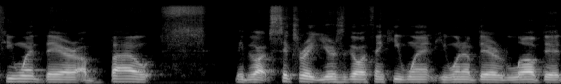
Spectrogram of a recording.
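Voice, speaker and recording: Here a man talks with a South Louisiana accent at medium pitch. The recording is very clean with a silent background. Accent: South Louisiana Southern US. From US South, South Louisiana. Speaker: app founder. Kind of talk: podcast interview.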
